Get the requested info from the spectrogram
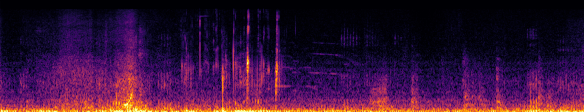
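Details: Domestic cat munching treats, a soft low purr running throughout while crisp crunches and clicks cluster in the first half, then fewer bites near the end.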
